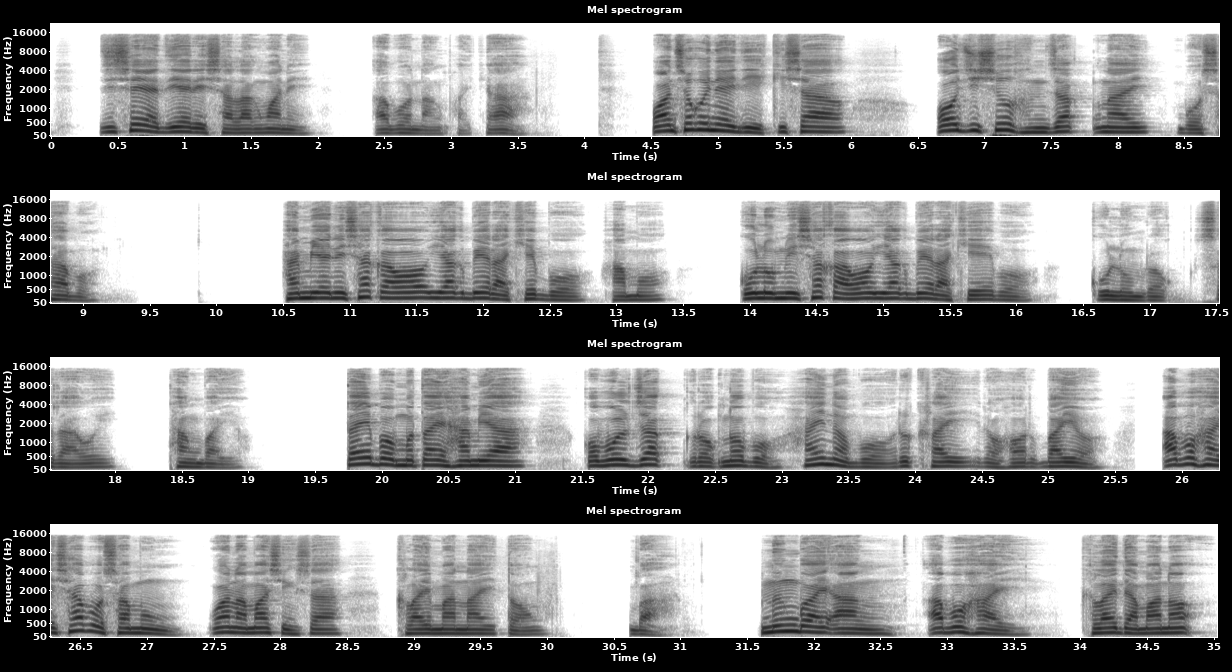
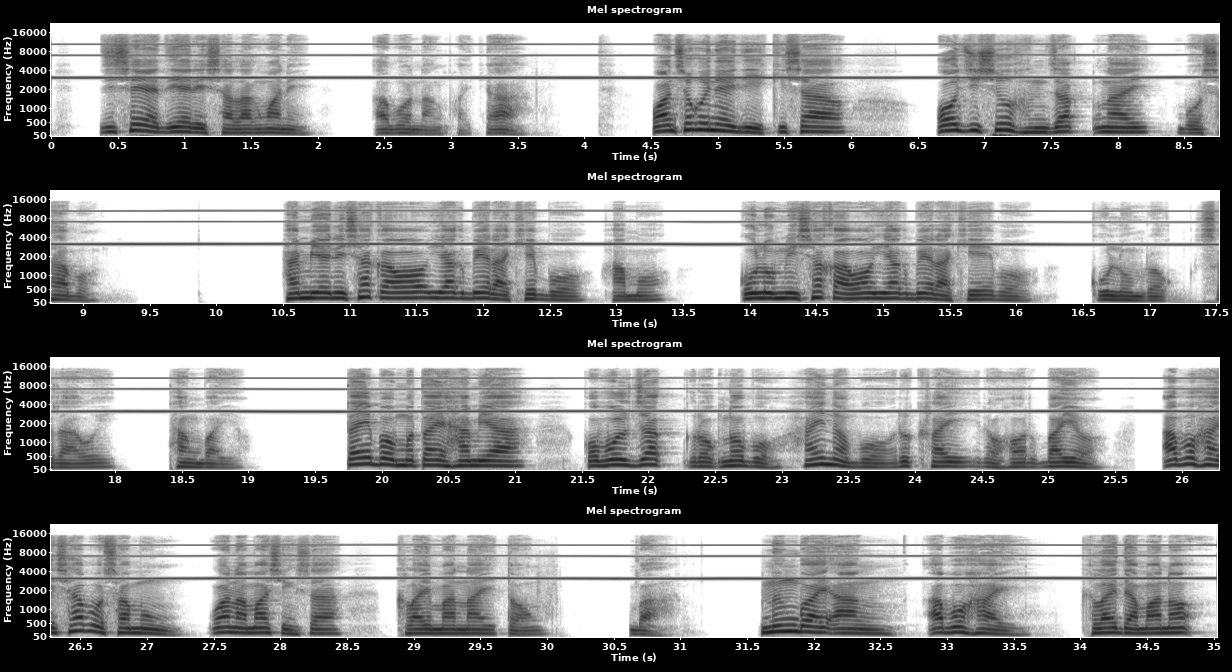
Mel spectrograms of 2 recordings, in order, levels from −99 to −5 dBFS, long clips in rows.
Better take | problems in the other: first | high-pitched whine; loud; throughout; 3 kHz, 7 dB below the speech

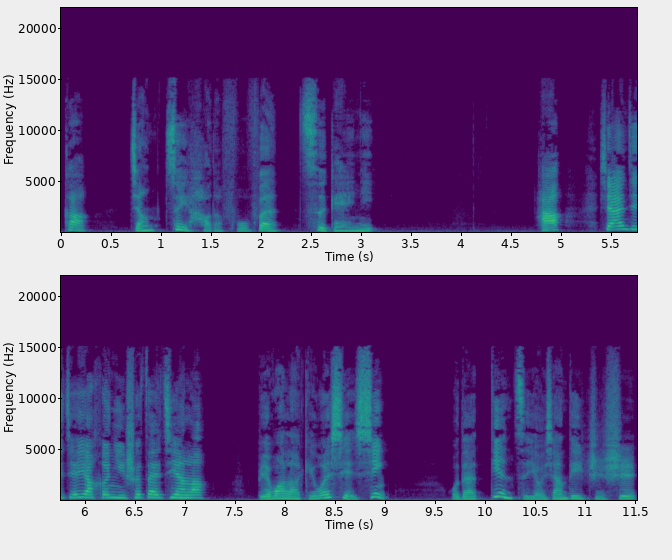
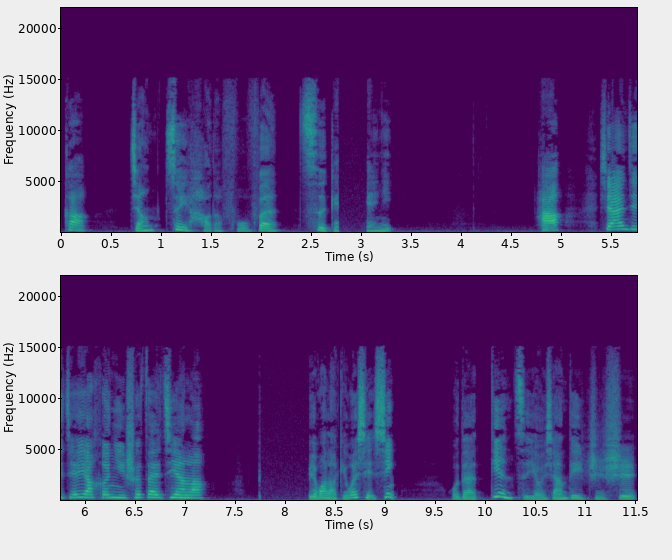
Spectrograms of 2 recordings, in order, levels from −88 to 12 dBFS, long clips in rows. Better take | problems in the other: first | audio freezing; at 3 s and at 8 s

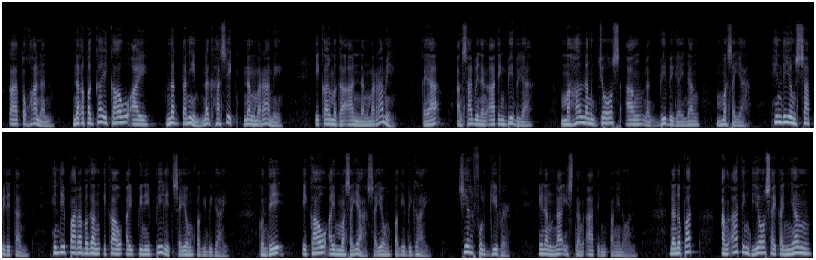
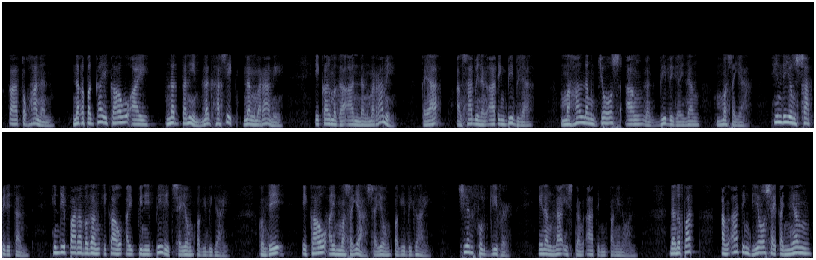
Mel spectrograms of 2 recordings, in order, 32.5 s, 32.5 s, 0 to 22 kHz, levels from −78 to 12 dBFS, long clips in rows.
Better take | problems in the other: first | garbled, watery; badly; nothing above 4 kHz

